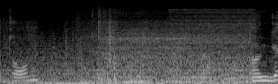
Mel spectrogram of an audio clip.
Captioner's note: sound of moving slab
